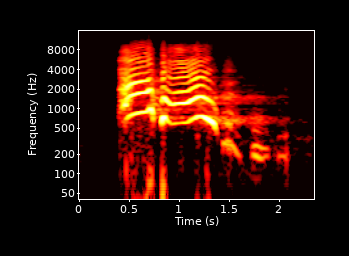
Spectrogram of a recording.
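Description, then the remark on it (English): A voice imitates a hunting partner's shrill, high-pitched scream like a little girl's, loud, wavering for about a second before trailing off into a few softer, lower breathy sounds. “And so we hear a scream like a little girl coming from our hunting partner.”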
